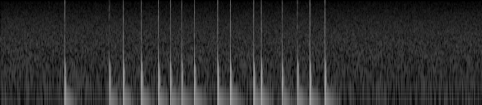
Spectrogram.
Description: Irregular knocks on a wall. There is no code.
